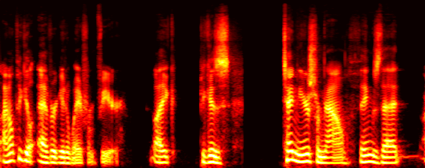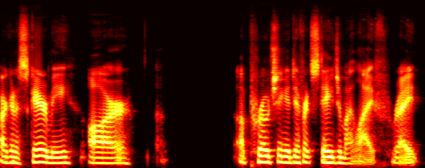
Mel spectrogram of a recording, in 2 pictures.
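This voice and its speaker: A man in his thirties with a gravelly, fry-edged voice rambles through a casual podcast chat, stacking fillers and restarting his sentences. He sits close to a dry mic, at an ordinary middle pitch. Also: fairly bright tone, dry recording. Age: 30s. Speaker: podcast co-host.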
